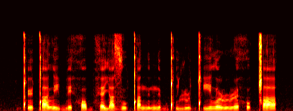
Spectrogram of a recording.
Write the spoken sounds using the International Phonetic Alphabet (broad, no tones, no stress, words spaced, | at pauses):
ǃʼøǃa libe hɔb hɛja zuǃanø nøbǃʼuʎɭy ǃʼiloɭu ɭəho ǁa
